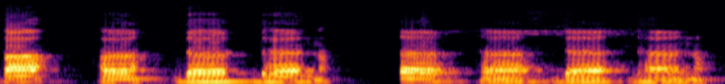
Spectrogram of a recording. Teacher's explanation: जब हमारी जीभ ऊपर वाले दांतों में लगती है दोस्तों तो उसको बोलते हैं दंत। यानी त वर्ग के सभी वर्ण दंत से बोले जाते हैं, यानी ऊपर वाले दांतों में लगती है उनको बोलते समय हमारी जीभ।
